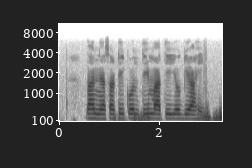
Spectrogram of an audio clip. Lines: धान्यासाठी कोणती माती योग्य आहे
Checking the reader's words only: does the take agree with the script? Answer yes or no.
yes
